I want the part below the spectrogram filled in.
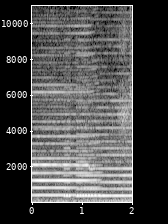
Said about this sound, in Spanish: ya lo están oyendo, centenares de camiones del sector del transporte de alimentación animal y de biomasa han llevado a cabo una marcha lenta desde Alcosa hasta el Prado de San Sebastián, pasando por Paseo Colón y la isla de la Cartuja.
